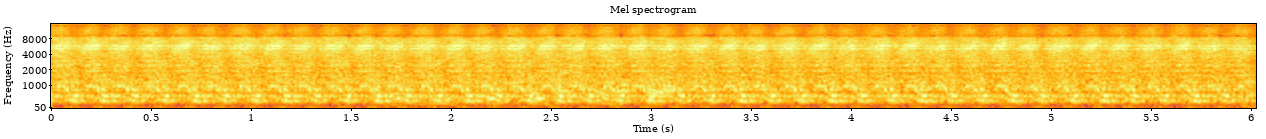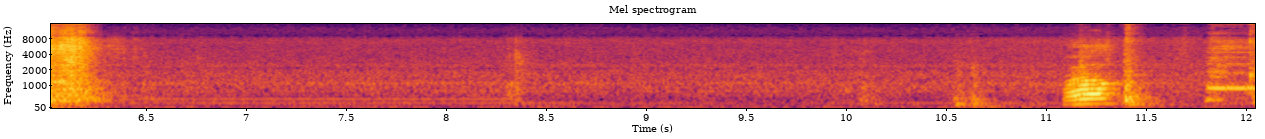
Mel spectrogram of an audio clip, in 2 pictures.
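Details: Car on a lift with a questionably rebuilt engine, first start attempt: about six seconds of even cranking at roughly three turns a second, stops without catching; suspected no power at the fuel pump, coil wiring questioned.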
